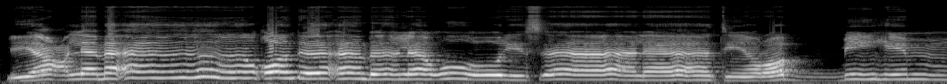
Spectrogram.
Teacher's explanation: دال اور با یہ دونوں قلقلے والے حرف ہیں۔ غین کو موٹا پڑھیں گے، واو کے ساتھ ملا کر ایک الف کی مقدار کھینچ کر پڑھیں گے۔ سین اور لام ان دونوں پر کھڑا زبر ہے، ایک ایک الف کی مقدار کھینچ کر پڑھیں گے۔ · قاف کو موٹا پڑھیں گے، دال پر قلقلہ کریں گے اور با پر بھی قلقلہ کریں گے۔ دال اور با یہ دونوں قلقلے والے حرف ہیں۔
